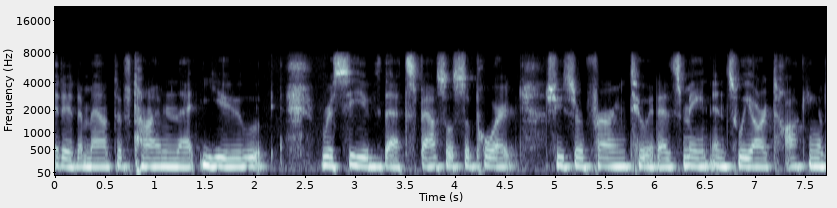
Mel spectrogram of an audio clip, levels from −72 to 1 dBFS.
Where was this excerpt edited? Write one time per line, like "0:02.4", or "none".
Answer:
0:04.9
